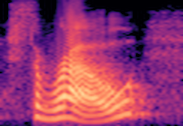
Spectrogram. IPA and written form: θroʊ (THROW)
